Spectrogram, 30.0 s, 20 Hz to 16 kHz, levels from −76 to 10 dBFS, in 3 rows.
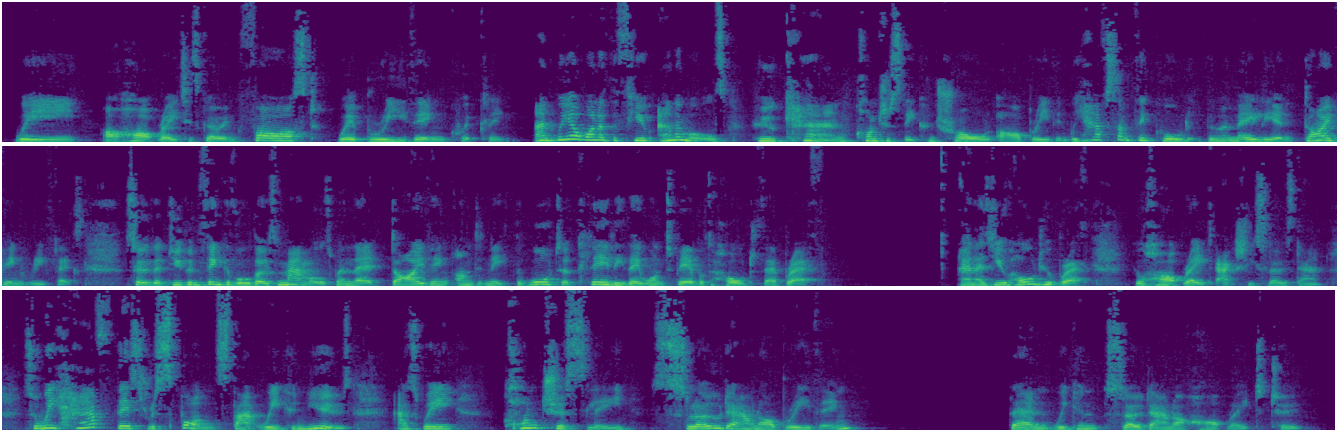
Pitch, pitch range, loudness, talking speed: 200 Hz, 180-245 Hz, -17 LUFS, 190 wpm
